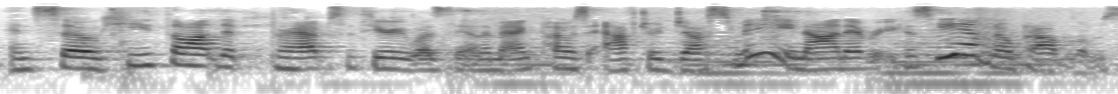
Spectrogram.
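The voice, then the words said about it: American accent. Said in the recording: “in this American accent”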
